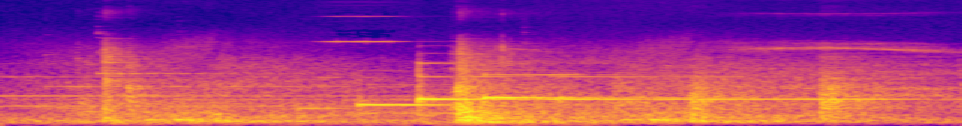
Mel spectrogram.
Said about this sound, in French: La porte n'en finit pas de grincer.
